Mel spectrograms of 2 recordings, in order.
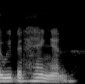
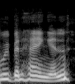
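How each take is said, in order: First: Said in the usual way. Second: "We've" punched louder with rising tune; emphatic repeat. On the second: Shown as a demonstration. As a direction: repeat "We've been hanging" louder, playful rise. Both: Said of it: "I said".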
